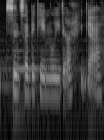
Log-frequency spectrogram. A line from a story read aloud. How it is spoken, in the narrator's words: she murmured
